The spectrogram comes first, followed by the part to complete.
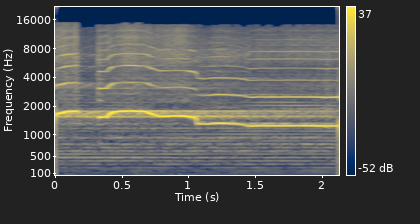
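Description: Flute playing a sliding, ornamented melody over a steady drone, settling onto one long held note about a second in.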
